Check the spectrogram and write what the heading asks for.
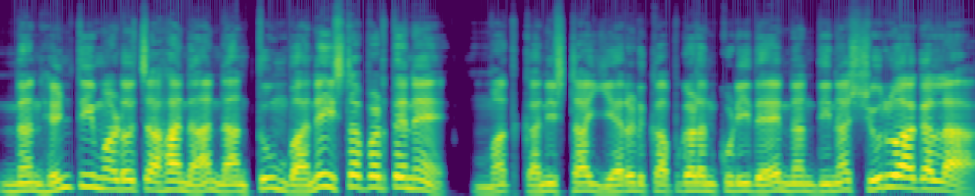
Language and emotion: Kannada, happy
